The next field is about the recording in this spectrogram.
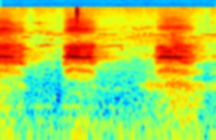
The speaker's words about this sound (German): Geräusche von sich zu geben, wie der Rabe gerade, oder still dahin zu segeln.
